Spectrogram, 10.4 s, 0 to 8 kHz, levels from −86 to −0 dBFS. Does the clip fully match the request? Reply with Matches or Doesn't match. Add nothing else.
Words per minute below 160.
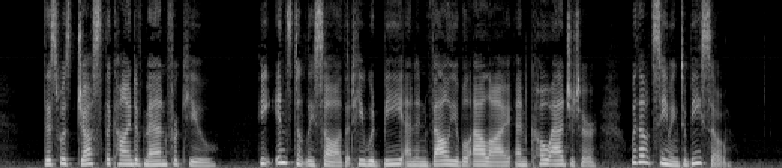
Matches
